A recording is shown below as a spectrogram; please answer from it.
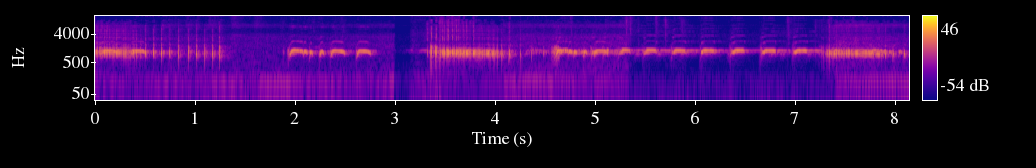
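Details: Local zebra dove song played as a lure to get other birds singing: bursts of hoarse coo phrases alternating with crisp, evenly spaced hooting notes in quick series, with brief gaps of quiet.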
